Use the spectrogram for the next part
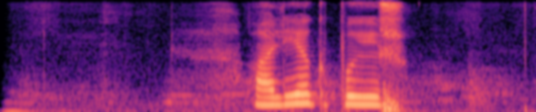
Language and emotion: Russian, neutral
